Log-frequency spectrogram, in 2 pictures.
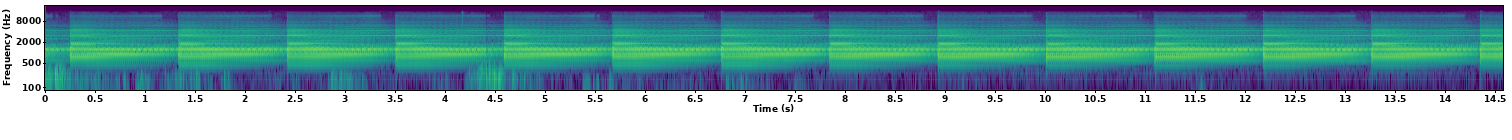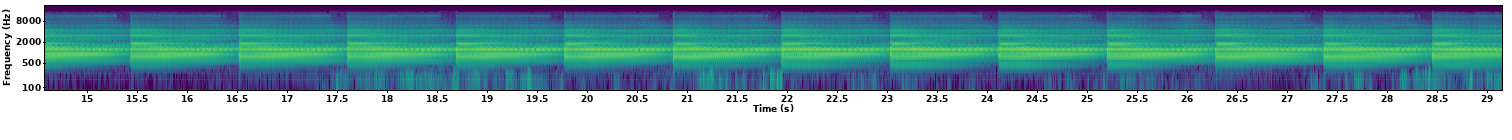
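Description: Level crossing warning bell ringing steadily, a little more than one stroke a second, each ringing note fading before the next. It signals that the crossing is activated for an approaching train.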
